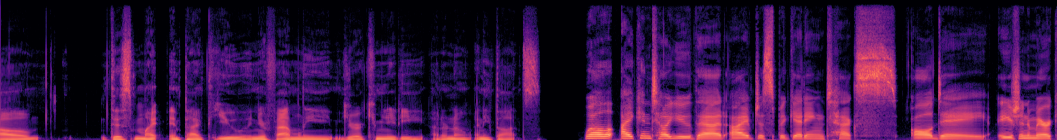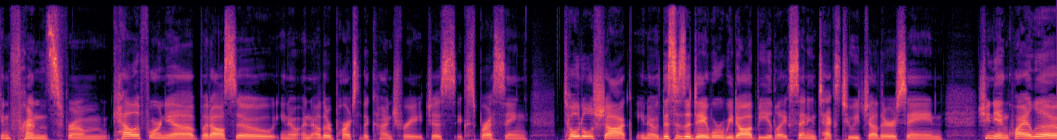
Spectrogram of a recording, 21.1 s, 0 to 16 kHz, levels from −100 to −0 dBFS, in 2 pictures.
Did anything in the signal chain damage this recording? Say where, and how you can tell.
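No, nothing in this speech recording stood out on listening as damage introduced anywhere along the signal chain.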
